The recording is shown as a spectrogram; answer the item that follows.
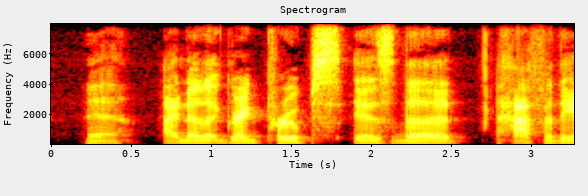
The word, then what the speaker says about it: Proops: Greg Proops is how you say it? Proops.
